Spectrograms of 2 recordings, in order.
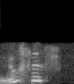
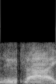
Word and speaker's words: nooses: Nooses? – Yeah, that's right. You say nooses, not noose eye.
